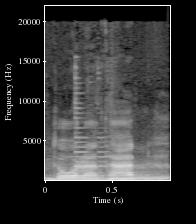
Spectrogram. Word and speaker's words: โทรทัศน์: จะ ไม่ ออก เสียง โทรทัศน์ นอ หนู การันต์ จะ ไม่ ออก เสียง นะ คะ ต่อ ไป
